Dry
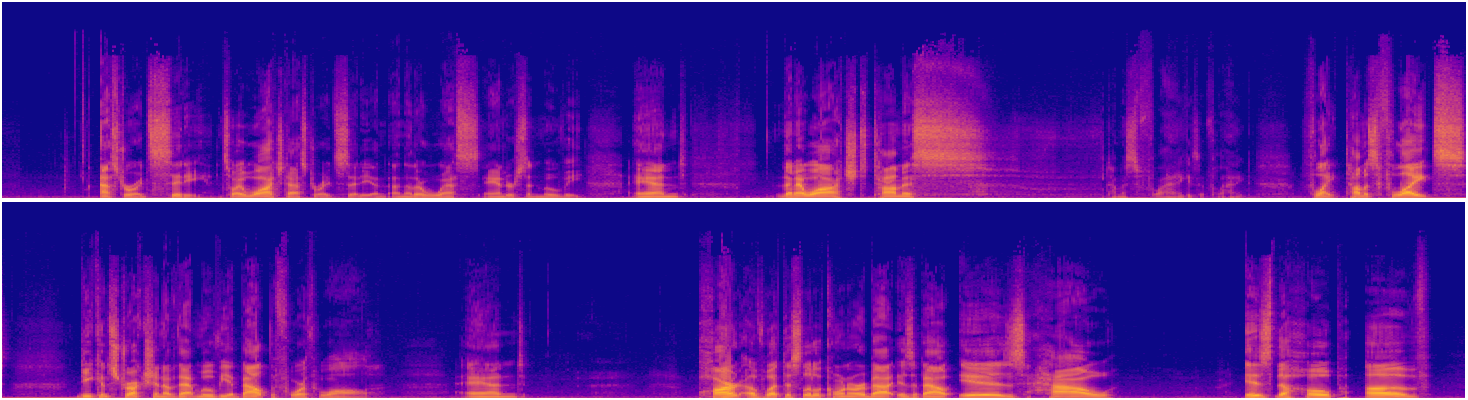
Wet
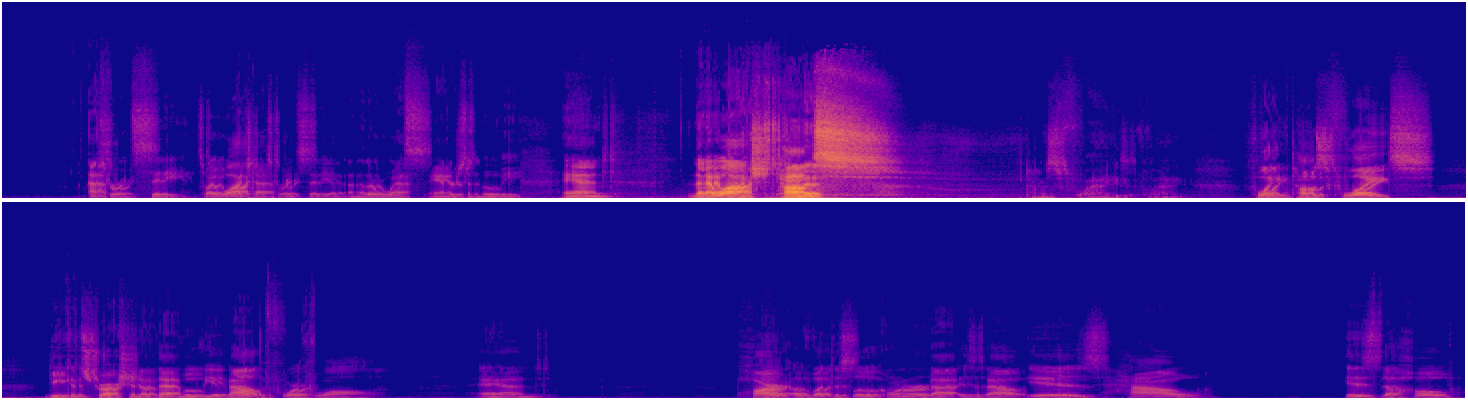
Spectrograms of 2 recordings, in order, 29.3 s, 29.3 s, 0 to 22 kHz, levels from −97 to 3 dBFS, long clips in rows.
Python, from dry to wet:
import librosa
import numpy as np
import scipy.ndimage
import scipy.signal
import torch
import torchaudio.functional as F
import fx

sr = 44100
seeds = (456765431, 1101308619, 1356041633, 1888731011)

p1 = fx.doppler_pass(x, sr, speed_mps=39, closest_m=17.0, pass_at_s=8.12)
p2 = p1 + fx.echo_single(p1, sr, ms=74, db=-4.5, dry=0)
y = fx.sustainer(p2, sr, db_per_s=84.0)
